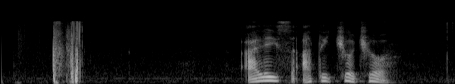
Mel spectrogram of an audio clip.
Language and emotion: Russian, neutral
